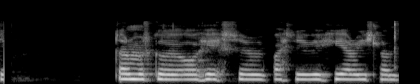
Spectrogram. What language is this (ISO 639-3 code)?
isl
